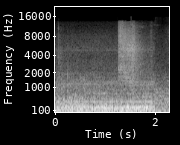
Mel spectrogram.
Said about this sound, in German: Es wird jetzt gleich mal laut, weil die U-Bahn einfährt.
